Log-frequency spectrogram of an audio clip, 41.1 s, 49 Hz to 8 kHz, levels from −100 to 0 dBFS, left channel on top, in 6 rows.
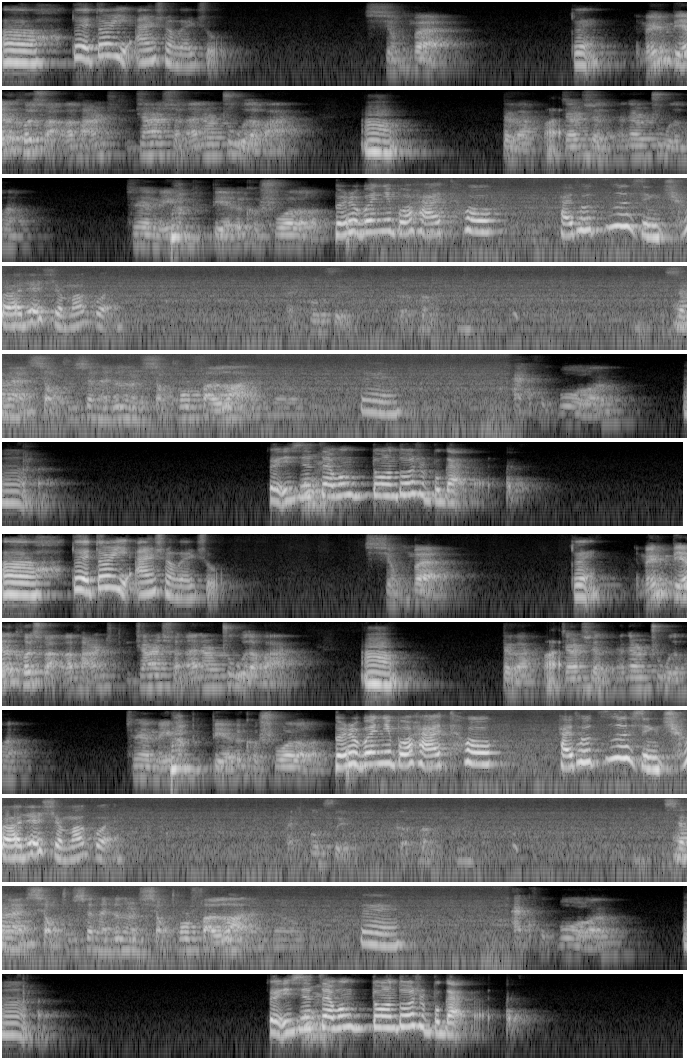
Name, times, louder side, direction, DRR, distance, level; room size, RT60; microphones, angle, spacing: voice 1, 0.0-2.2 5.7-6.0 10.4-10.8 12.3-12.5 15.4-15.7 17.0-18.7 19.3-21.8 27.3-27.7 31.0-31.4 34.2-34.6 36.9-39.1, right 4 dB, 35° right, 0.4 m, -23 dB
voice 2, 3.6-4.4 6.3-7.9 8.2-9.7 11.9-13.8 15.0-16.9 23.4-24.0 24.5-24.8 25.1-25.2 27.1-30.6 32.5-33.5 37.2-37.5, right 2 dB, 60° right, 1.8 m, -33 dB
sound 1, 17.4-32.5, equal, 20° left, 2.2 m, -45 dB
7.8 x 6.3 x 6.0 m
head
